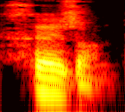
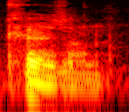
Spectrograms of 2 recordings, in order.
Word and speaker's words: Kherson: It's a silent K. Always does my head in, like Kherson instead of Curzon.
